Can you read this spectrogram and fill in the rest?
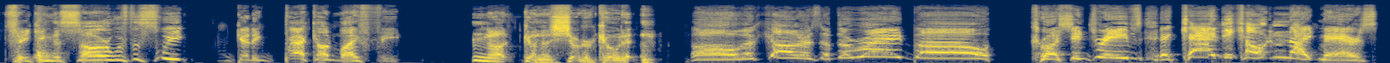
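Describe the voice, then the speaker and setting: Grumpy game unicorn, sardonic, theatrical, very slow delivery, swooping pitch. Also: male voice, big pitch swings, creaky, a bit bright, no echo, raised voice, clean studio sound, heavily acted. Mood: manic, battle-crazed. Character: grumpy, sarcastic male unicorn candy-shop worker. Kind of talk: video game character voice lines.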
